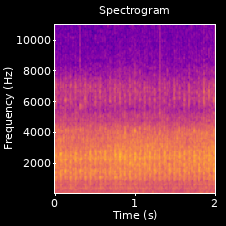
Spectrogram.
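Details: Swaraj 735 tractor diesel after rebuild following a seized piston from overheating: steady, even idle with no knock or rattle; normal running.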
